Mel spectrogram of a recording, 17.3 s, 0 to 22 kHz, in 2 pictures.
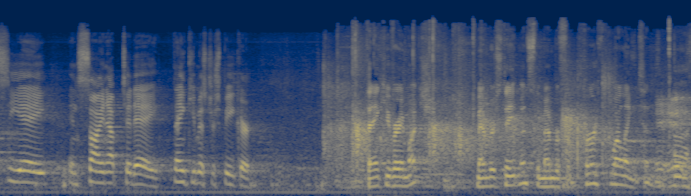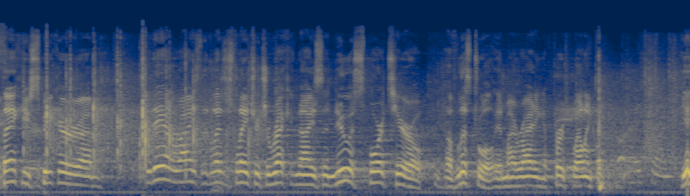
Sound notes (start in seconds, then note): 6.4 some Applause; 13.7 some Applause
